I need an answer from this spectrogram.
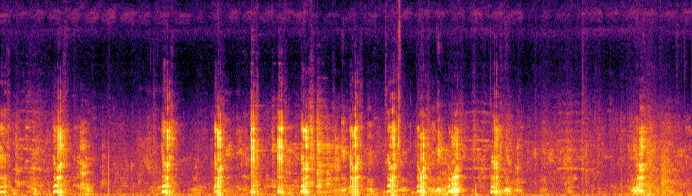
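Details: Farmed Yorkshire and Hampshire pigs and piglets in Bongaigaon, Assam, uttering loud, hoarse, broadband grunts and short squeals in separate bursts roughly every half second to second, with faint speech underneath.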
